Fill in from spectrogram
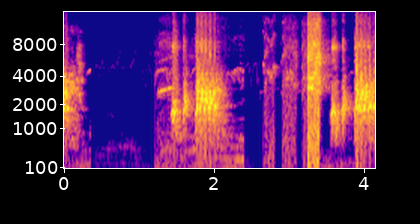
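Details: Farm quail recorded in a natural environment give harsh, raspy, high-pitched bursts in quick irregular runs, broken by short pauses, with some squeaky chirps mixed in.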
